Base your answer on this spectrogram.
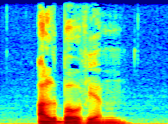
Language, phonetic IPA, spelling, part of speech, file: Polish, [alˈbɔvʲjɛ̃m], albowiem, conjunction, Pl-albowiem.ogg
